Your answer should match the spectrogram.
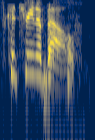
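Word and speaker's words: Caitríona Balfe: So anyway, it appears that Ariana DeBose, Kirsten Dunst, I would say Catriona Balfe, I can't pronounce it right, the woman from... – Belf. It's Katrina Belf.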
